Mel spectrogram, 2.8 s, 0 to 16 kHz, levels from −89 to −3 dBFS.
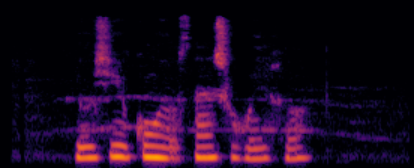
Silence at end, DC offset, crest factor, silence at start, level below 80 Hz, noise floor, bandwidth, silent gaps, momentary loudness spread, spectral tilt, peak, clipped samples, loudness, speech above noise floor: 0.7 s; under 0.1%; 16 dB; 0.5 s; -88 dBFS; -71 dBFS; 11 kHz; none; 14 LU; -4 dB/octave; -16 dBFS; under 0.1%; -33 LUFS; 40 dB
